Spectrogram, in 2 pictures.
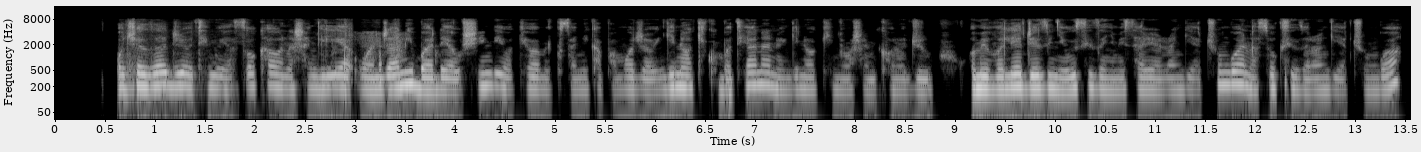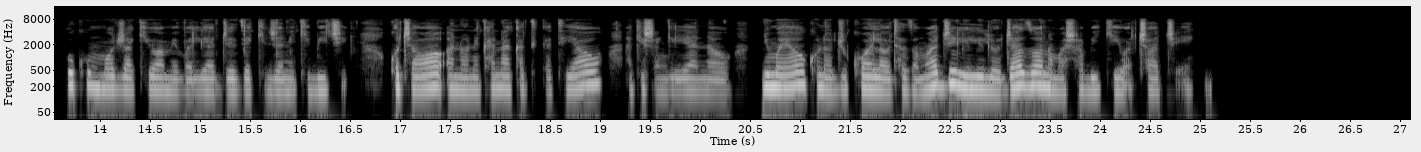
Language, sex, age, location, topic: Swahili, female, 18-24, Nakuru, government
